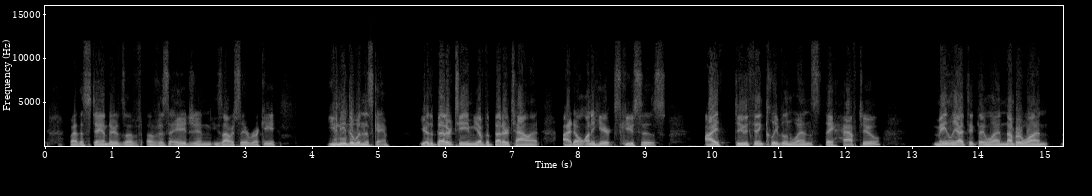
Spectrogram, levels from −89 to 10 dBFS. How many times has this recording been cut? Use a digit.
0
